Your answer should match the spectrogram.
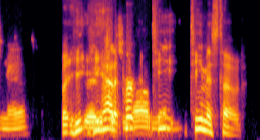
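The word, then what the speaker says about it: Themistode: he's like everybody does he's like it's pronounced team is toad i was like all right hans team is toad uh the head writer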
